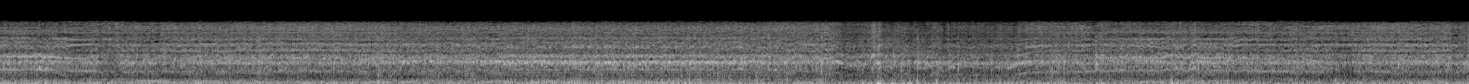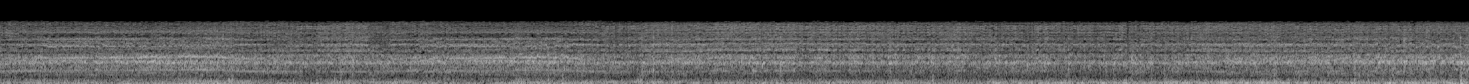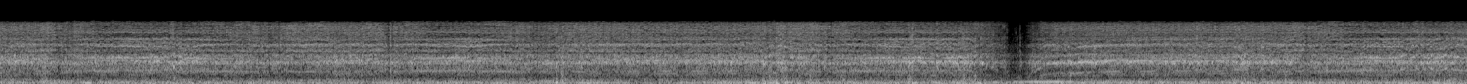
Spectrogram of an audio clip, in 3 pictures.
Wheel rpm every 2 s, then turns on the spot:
160, 170, 160, 150, 90, 150, 160, 160, 160, 160, 160, 170, 170, 160, 160, 160, 160, 160, 160, 120, 150, 160.
none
